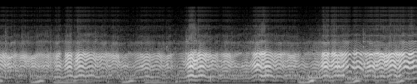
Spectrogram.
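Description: Male Hindustani classical vocalist singing a rapidly wavering, heavily ornamented melodic line. Tabla accompanies him, the bayan's low strokes gliding upward in pitch beneath the voice.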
